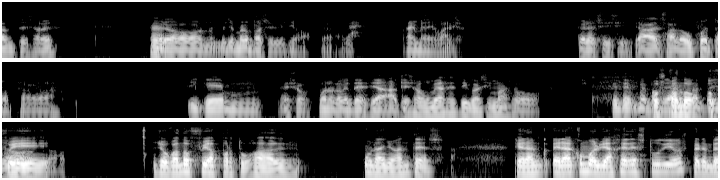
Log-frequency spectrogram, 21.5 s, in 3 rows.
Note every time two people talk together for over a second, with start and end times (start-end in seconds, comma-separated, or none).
13.6-14.9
